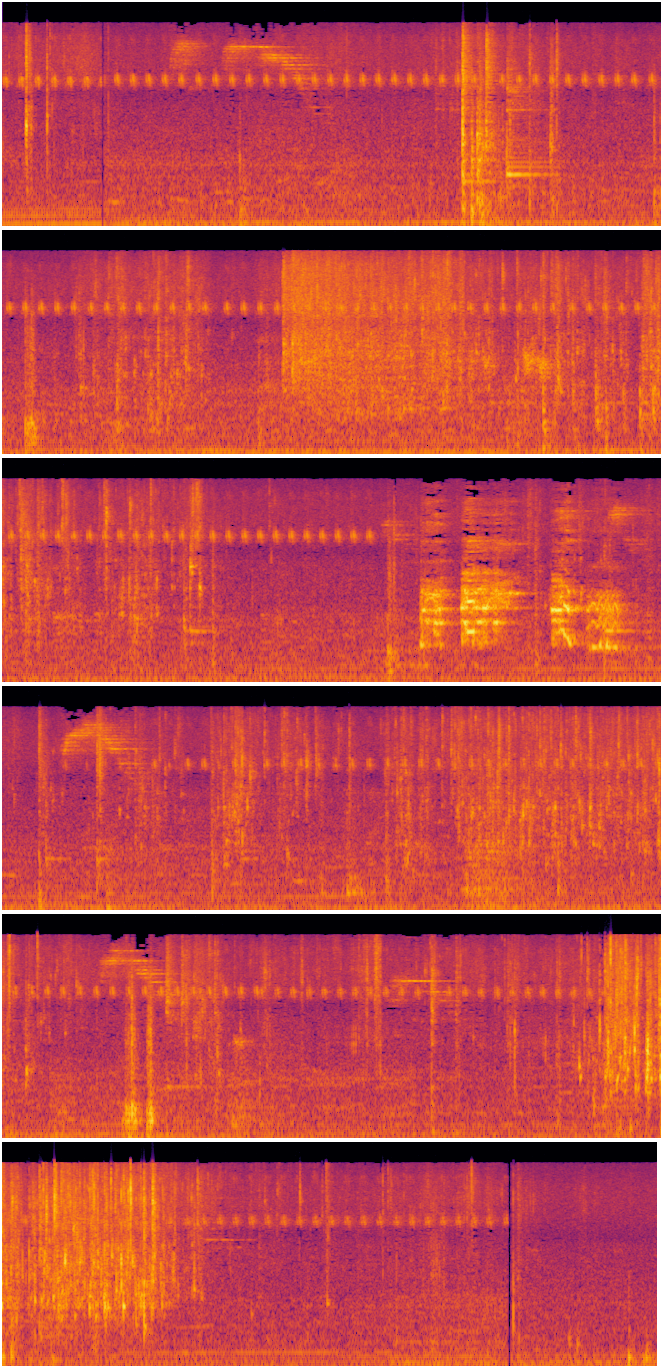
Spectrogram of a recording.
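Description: Water and ice sloshing and splashing in a steel bowl in several bursts as mud crabs are washed by hand.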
